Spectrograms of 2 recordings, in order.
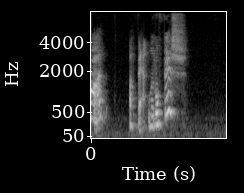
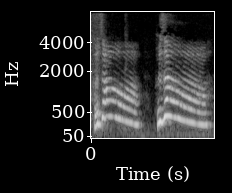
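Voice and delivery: high, loud cheer; cheering bees; 6 semitones higher, 6 dB louder, slower than usual. A narrator's reading. Bees cheering the flying bird, loud. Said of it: "The bees said".

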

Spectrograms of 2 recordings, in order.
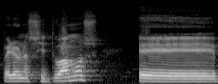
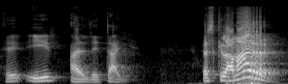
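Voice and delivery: ordinary talk

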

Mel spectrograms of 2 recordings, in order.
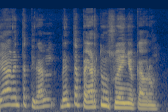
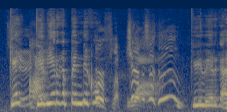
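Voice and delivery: incredulous; 9 semitones higher, 3 dB quieter than usual. Real, not acted. Baffled by what happens in game.

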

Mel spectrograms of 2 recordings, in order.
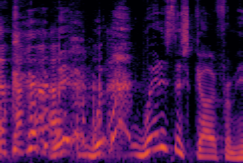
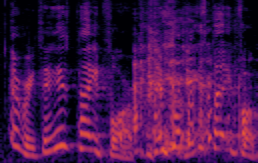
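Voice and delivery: checkout voice; 10 semitones higher than usual. Retold or imitated. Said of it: "I'd go".

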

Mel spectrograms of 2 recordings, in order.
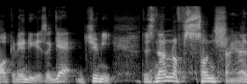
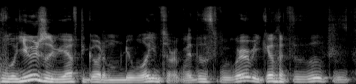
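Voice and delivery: mocking frat boys; 2 semitones lower than usual. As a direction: mimic entitled newcomers, slowing down and dropping away.

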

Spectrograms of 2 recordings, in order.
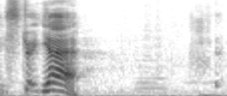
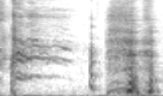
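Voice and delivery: high laugh. Real, not acted. Laughs at own story.

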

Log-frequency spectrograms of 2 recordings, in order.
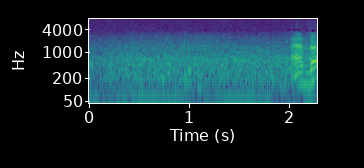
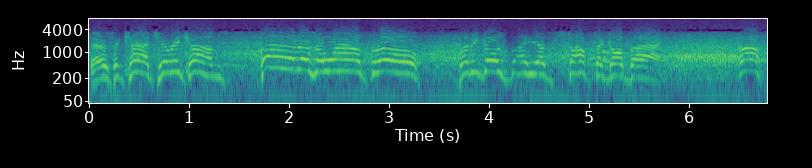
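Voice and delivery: excited call; 7 semitones higher than usual. Real, not acted. Announcer calling a wild throw home, excited. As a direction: shout the throw and the runner.

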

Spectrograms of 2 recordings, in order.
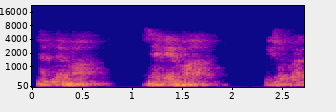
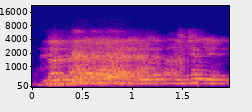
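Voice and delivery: laughing; 8 semitones higher, 8 dB louder than usual. Real, not acted. Laughing protest at suggested answer.

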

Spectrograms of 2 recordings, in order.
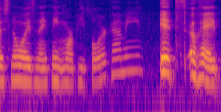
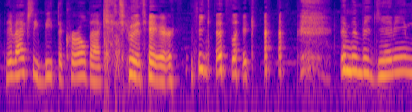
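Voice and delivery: talking through giggles, higher; real laughing; 3 semitones higher, 3 dB louder than usual. Real, not acted. Telling viewers about his curly hair, real laughing. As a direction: crack up mid-sentence.

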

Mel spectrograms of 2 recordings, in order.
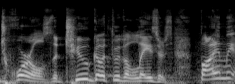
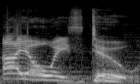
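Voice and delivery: growling Namor; 3 semitones higher, slower than usual. Acted. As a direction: growl it out, slow and heavy. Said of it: "Namor growls".

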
